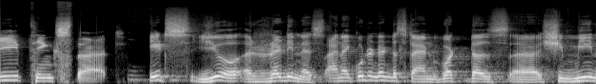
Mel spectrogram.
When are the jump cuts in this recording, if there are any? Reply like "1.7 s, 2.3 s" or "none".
none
